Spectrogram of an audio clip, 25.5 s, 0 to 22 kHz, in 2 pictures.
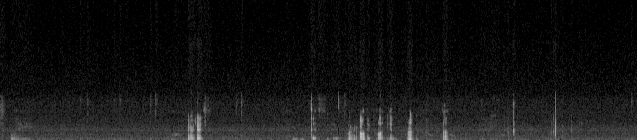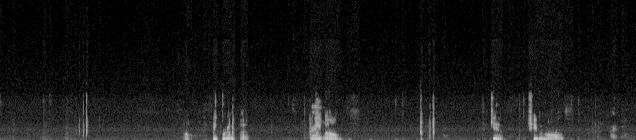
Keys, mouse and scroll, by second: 1.5 click, 2.2 click, 3.5-4.7 scroll down 2, 4.7 click, 5.2-6.7 scroll down 1, 6.7 click, 8.4 scroll up 1, 10.1 Tab, 10.9-11.9 typing, 12.5 right click, 13.6 click, 13.9-14.8 typing, 17.0 click, 17.4 e, 20.7 click, 20.9-21.8 typing, 23.1 click, 24.2 click, 24.2-25.1 typing.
